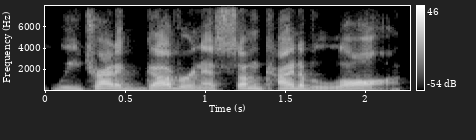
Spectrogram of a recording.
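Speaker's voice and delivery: normal talking voice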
